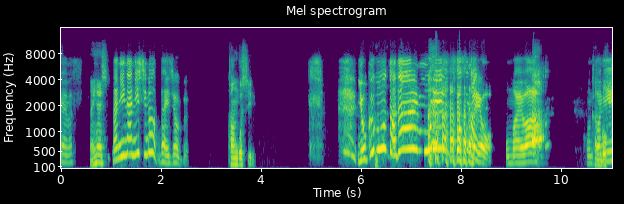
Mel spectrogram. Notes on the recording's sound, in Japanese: zoomでラジオ！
